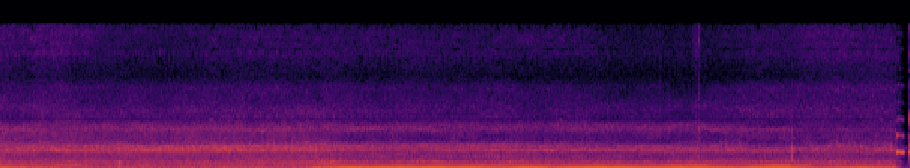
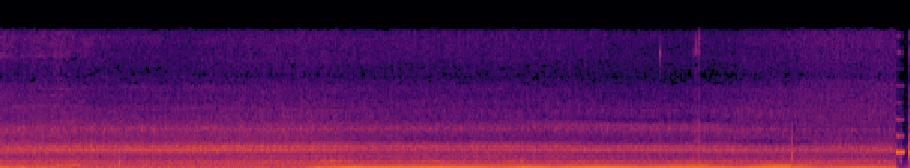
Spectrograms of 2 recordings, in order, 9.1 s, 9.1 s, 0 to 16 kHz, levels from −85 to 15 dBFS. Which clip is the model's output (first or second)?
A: first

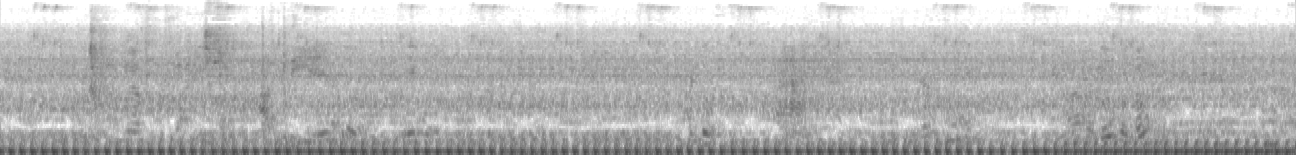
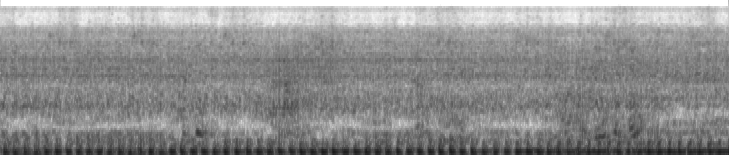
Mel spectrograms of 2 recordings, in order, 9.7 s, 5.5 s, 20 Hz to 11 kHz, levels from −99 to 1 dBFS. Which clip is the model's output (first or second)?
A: second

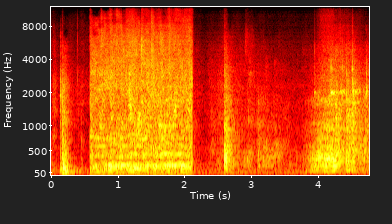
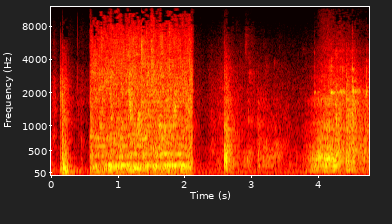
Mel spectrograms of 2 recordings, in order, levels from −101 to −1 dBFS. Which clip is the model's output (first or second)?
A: first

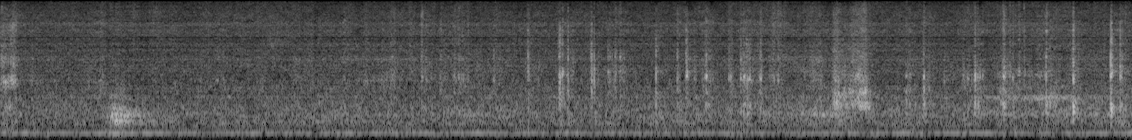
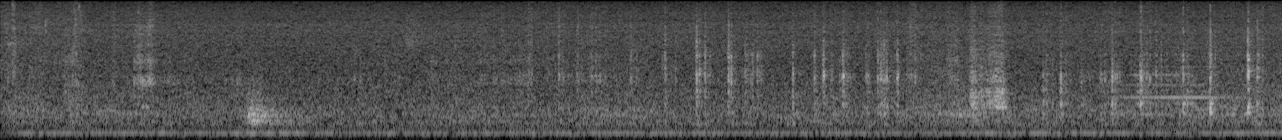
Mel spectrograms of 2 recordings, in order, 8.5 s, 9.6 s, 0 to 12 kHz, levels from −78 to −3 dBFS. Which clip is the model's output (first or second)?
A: first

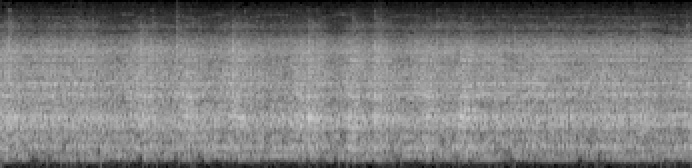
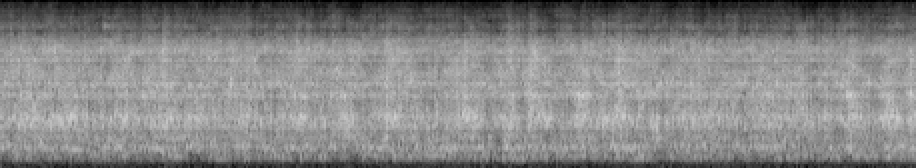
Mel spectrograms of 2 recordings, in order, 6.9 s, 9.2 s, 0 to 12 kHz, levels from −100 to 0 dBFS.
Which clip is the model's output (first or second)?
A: second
